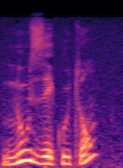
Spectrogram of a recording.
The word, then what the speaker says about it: nous écoutons: Okay, if we make the liaison, nous écoutons. Repeat, nous écoutons.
